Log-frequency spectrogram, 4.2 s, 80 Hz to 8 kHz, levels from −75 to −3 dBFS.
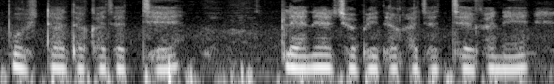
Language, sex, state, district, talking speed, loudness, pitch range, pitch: Bengali, female, Assam, Hailakandi, 115 wpm, -19 LUFS, 185-195 Hz, 185 Hz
